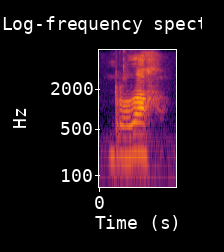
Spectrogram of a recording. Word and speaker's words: rodaja: La mayor fuerza de voz está en da, rodaja.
